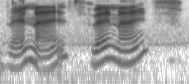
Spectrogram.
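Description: A young woman talks her way through a building game, muttering and humming to herself as she goes. Her voice is bright and lively, rising and falling freely, and she takes her time. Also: a little high, takes it slowly, poor audio. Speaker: streamer. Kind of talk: casual gameplay commentary.

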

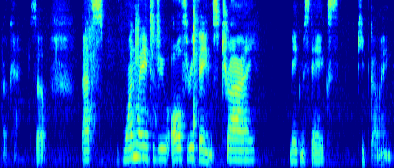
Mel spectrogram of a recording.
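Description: Slow-talking woman teaching English to camera. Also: on the low side, steady tone, creaky, a bit bright, a little hiss or hum. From Israel and America. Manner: chatty, frank, teacherly asides. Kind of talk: online English lesson to camera. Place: small bright room indoors. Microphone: webcam at desk.

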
